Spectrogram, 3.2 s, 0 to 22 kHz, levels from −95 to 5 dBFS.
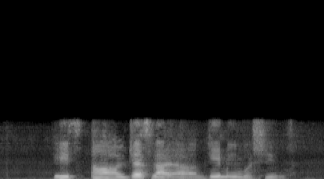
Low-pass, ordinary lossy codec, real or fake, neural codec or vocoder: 7.2 kHz; none; fake; codec, 16 kHz in and 24 kHz out, 0.6 kbps, FireRedTTS-2 codec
